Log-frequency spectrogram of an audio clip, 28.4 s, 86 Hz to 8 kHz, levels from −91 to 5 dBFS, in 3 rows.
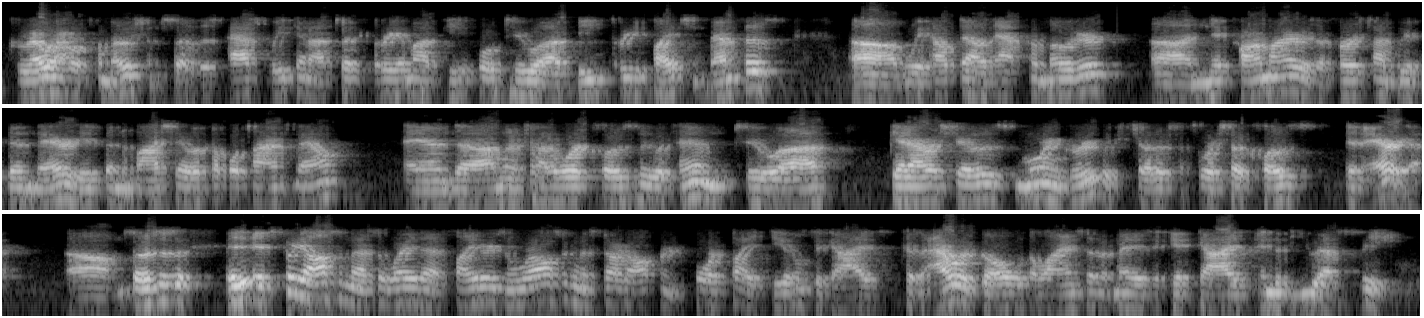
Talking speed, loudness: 240 wpm, -23 LUFS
